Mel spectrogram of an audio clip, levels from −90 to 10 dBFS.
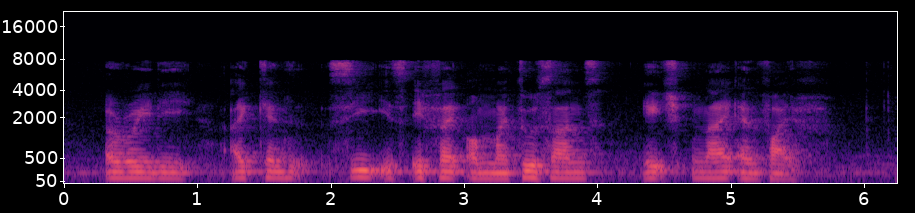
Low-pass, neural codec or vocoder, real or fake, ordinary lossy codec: none; none; real; none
